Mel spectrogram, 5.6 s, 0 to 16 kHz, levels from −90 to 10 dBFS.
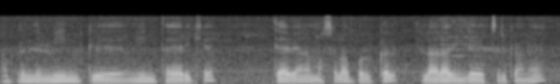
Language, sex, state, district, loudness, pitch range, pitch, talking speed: Tamil, male, Tamil Nadu, Nilgiris, -17 LUFS, 115-125 Hz, 120 Hz, 115 wpm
